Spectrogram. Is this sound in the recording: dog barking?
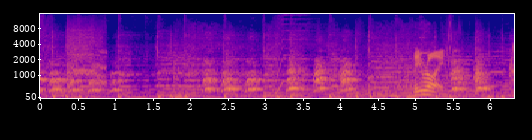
yes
